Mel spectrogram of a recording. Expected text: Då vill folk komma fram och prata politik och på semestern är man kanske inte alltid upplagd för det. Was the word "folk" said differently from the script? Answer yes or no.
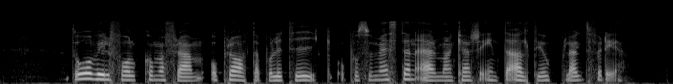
no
